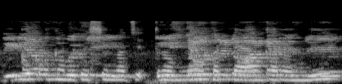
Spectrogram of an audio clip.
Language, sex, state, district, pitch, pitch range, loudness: Telugu, female, Andhra Pradesh, Sri Satya Sai, 215 Hz, 210-225 Hz, -15 LUFS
